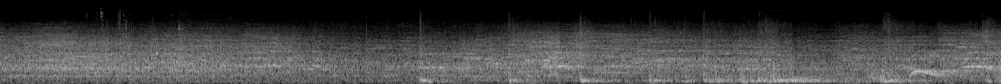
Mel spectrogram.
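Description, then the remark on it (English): A large crowd roars and cheers in a steady, loud wash of noise for about ten seconds at a basketball game, welcoming the Milk Trotters team, with occasional dull thuds and swells in the din. “What a welcome the crowd is giving the Milk Trotters today.”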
